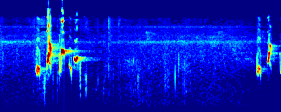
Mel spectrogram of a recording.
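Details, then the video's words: Bulbul singing, recorded as a lure sound: a rapid run of four chirpy, fluty notes rising and falling, quiet murmuring in between, then a second phrase of three bright notes starting near the end. "Suara pikat merbah lekir gacor"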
